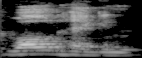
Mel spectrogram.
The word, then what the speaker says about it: Woldhagen: That's it's pronounced Woldhagen. It's not, Oh. it's Norwegian on my dad's side.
